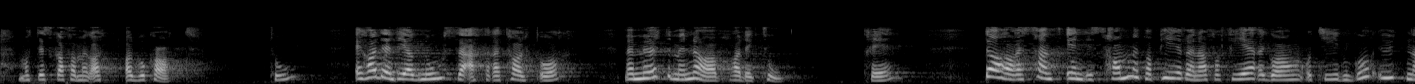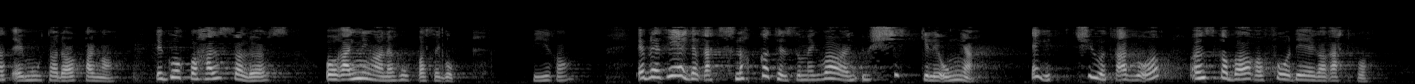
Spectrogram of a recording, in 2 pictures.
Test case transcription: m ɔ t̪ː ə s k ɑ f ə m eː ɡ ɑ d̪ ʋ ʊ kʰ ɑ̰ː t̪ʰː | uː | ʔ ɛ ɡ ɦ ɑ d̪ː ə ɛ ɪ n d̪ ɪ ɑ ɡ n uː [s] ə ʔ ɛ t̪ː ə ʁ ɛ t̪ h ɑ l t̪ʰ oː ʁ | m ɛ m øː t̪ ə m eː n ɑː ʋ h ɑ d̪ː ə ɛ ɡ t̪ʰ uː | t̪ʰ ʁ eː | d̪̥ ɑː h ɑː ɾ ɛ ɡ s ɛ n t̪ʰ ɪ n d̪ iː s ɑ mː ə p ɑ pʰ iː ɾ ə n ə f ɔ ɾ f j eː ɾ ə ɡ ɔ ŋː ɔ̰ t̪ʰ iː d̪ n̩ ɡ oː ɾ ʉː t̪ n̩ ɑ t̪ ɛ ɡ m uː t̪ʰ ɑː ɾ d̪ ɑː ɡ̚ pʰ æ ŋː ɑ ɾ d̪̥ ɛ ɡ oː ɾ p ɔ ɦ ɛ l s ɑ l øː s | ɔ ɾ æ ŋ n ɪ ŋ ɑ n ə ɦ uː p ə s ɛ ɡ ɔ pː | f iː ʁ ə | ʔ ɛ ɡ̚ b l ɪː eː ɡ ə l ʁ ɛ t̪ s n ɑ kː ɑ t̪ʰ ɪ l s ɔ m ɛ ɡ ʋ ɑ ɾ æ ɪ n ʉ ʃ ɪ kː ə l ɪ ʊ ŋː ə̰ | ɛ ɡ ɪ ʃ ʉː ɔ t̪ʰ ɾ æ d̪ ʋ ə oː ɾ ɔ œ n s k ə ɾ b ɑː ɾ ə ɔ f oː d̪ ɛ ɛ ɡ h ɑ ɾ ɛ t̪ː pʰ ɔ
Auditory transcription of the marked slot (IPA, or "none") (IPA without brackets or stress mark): s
